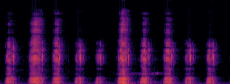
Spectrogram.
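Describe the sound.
A voice makes snorting, snore-like grunts imitating a mother snoring the last tune she heard before bed. There are about eleven quick pulses in a steady rhythmic pattern that trace the song's beat. Each burst is buzzy and nasal, with no words spoken.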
